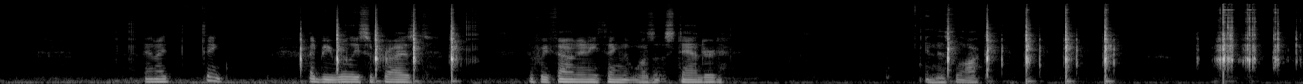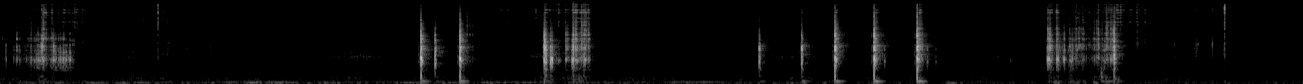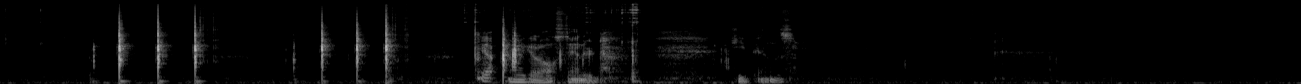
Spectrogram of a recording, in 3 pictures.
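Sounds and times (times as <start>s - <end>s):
metal pins clinking on tray: 17.2s - 19.0s, 23.5s - 25.4s.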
